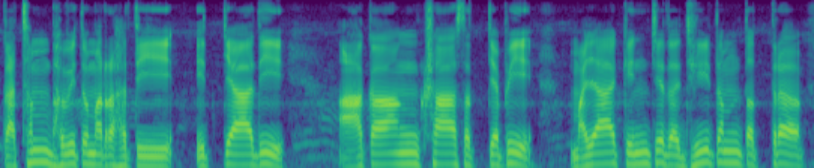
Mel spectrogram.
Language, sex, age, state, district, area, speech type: Sanskrit, male, 18-30, Karnataka, Bellary, rural, spontaneous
